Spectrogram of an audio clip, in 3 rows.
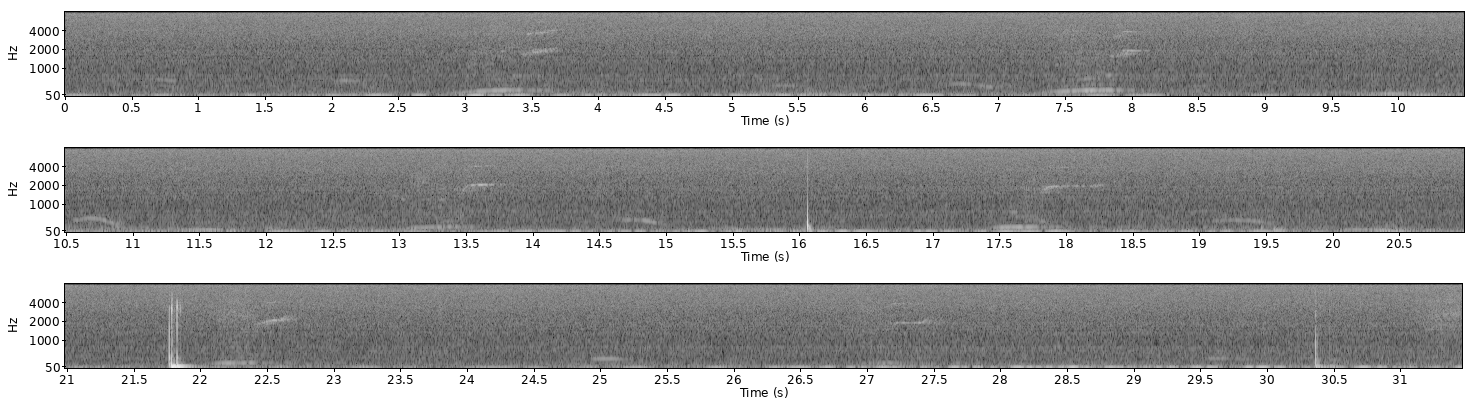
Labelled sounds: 3.4	3.7	humpback whale, 1.6 to 2.1 kHz
7.8	8.1	humpback whale, 1.5 to 2.0 kHz
14.5	14.7	humpback whale, 1.6 to 2.1 kHz
17.8	18.2	humpback whale, 1.7 to 2.0 kHz
22.4	22.7	humpback whale, 1.8 to 2.5 kHz
27.2	27.5	humpback whale, 1.8 to 3.9 kHz

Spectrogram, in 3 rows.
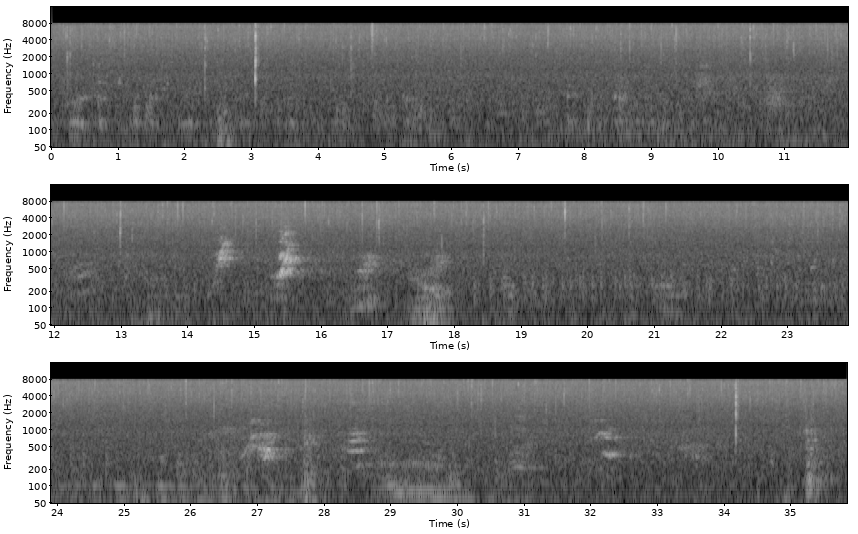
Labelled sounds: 14.4	14.8	humpback whale, 0.78 to 1.2 kHz
15.4	15.7	humpback whale, 0.78 to 2.3 kHz
27.0	27.3	humpback whale, 0.78 to 0.88 kHz
28.4	28.7	humpback whale, 0.81 to 1.1 kHz
32.1	32.3	humpback whale, 0.78 to 0.94 kHz

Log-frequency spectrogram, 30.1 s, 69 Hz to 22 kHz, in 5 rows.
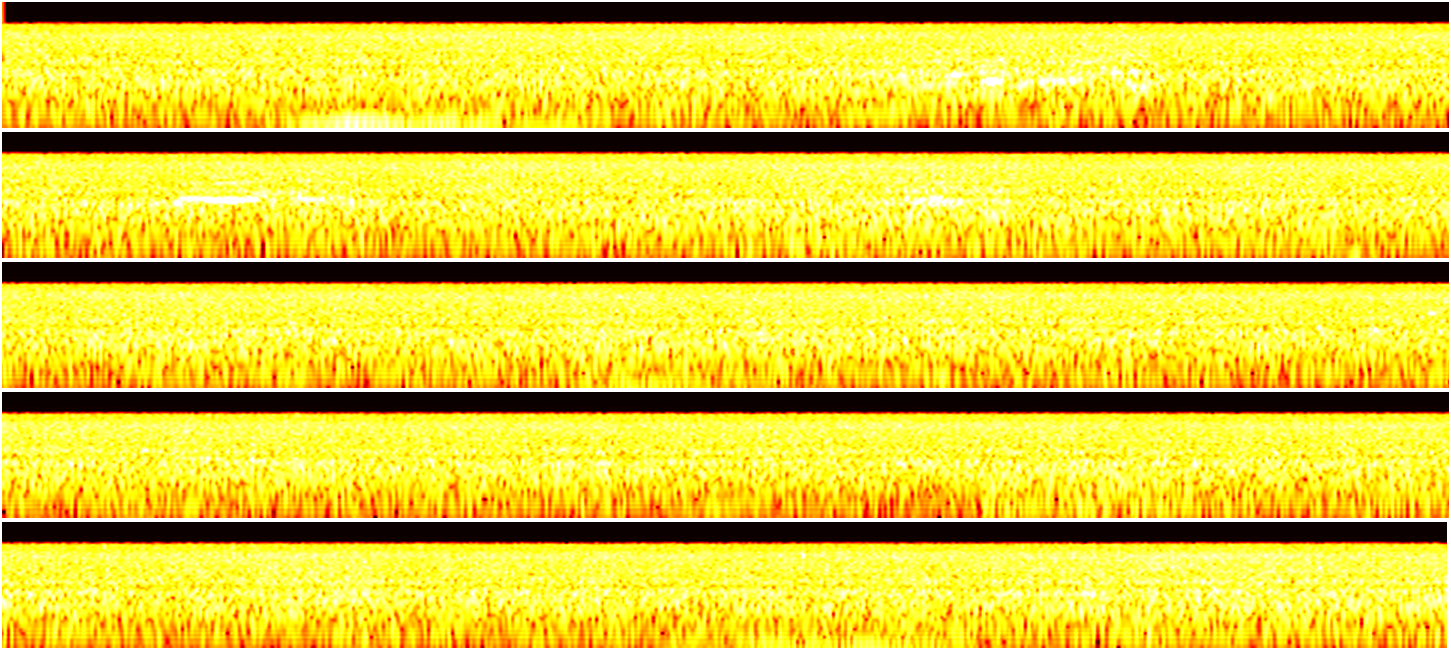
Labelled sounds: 6.7	7.1	humpback whale, 0.81 to 1.1 kHz
9.8	10.1	humpback whale, 0.81 to 1.2 kHz

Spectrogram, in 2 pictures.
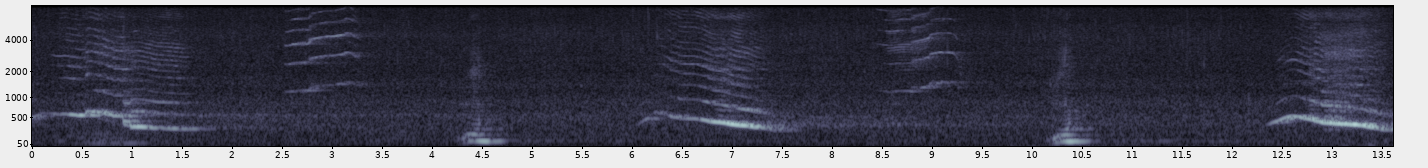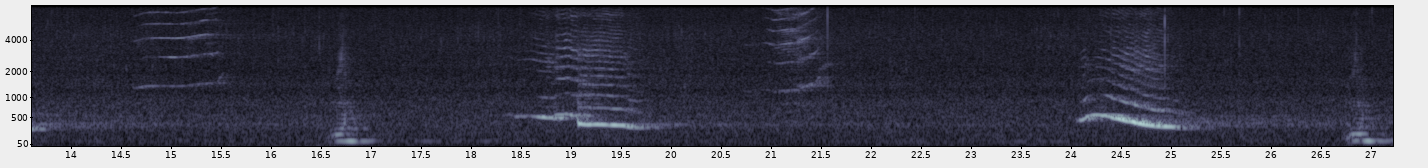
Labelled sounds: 0.2	1.6	humpback whale, 0.78 to 6.5 kHz
2.5	3.4	humpback whale, 1.1 to 7.8 kHz
6.2	7.4	humpback whale, 0.78 to 6.9 kHz
8.4	9.4	humpback whale, 1.1 to 7.6 kHz
12.5	13.4	humpback whale, 0.78 to 7.0 kHz
14.6	15.6	humpback whale, 1.2 to 7.8 kHz
18.5	19.8	humpback whale, 0.94 to 7.0 kHz
20.7	21.6	humpback whale, 1.1 to 7.6 kHz
24.2	25.0	humpback whale, 0.78 to 7.5 kHz

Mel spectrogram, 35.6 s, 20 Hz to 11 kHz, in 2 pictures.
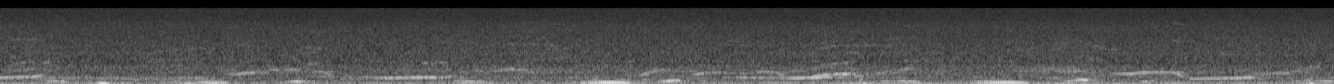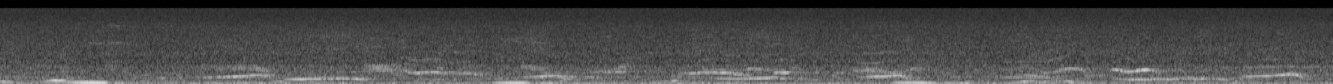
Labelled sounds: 11.0	11.4	humpback whale, 0.80 to 0.90 kHz
14.7	14.9	humpback whale, 1.4 to 1.6 kHz
19.2	19.5	humpback whale, 3.7 to 4.0 kHz
29.5	29.7	humpback whale, 1.2 to 1.4 kHz

